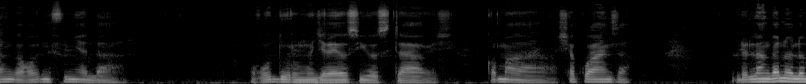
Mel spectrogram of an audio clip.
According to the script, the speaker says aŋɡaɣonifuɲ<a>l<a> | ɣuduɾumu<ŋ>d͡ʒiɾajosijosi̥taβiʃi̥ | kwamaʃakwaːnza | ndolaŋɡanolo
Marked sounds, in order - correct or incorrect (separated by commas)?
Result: correct, correct, incorrect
